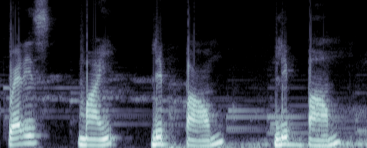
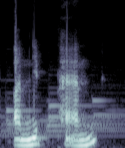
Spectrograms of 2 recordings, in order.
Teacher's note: Okay, when you say p or b, your lips come into contact. So there's no need to bring your lips in contact 2 times.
